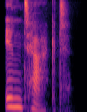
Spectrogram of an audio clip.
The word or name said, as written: intact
